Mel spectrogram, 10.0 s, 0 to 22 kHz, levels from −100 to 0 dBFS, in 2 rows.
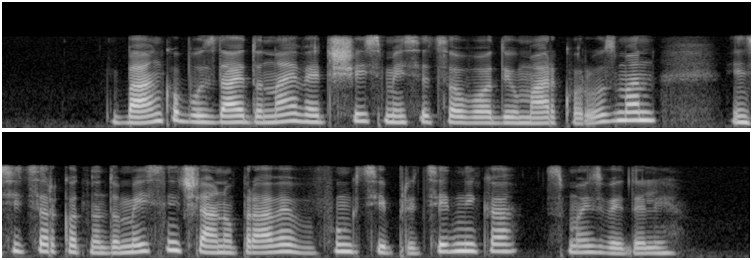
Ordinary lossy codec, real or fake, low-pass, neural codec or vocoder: none; real; 7.2 kHz; none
